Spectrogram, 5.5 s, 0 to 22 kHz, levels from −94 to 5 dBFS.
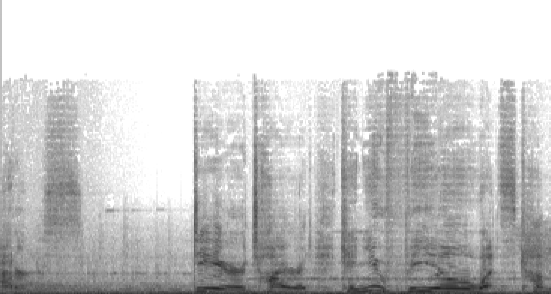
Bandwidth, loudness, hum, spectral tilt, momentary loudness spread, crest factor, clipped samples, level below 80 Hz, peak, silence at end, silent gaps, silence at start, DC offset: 14.5 kHz; -17 LUFS; none; -5.5 dB/octave; 11 LU; 14 dB; under 0.1%; -20 dBFS; -2 dBFS; 0 s; none; 0 s; under 0.1%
